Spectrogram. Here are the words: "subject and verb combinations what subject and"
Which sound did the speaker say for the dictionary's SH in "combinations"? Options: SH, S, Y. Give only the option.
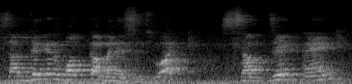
S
